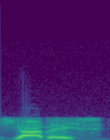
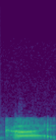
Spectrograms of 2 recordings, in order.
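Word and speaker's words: Keyes: People pronounce it Keys, Keys, Yaves down here, but it's Keys. Okay. Keep your eyes on Keys.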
